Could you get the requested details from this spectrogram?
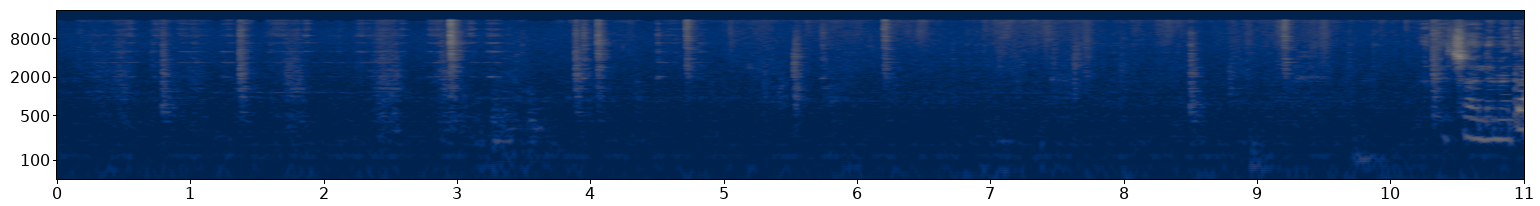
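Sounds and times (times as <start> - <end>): metal spoon scraping a bowl: 0.0 - 5.0.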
